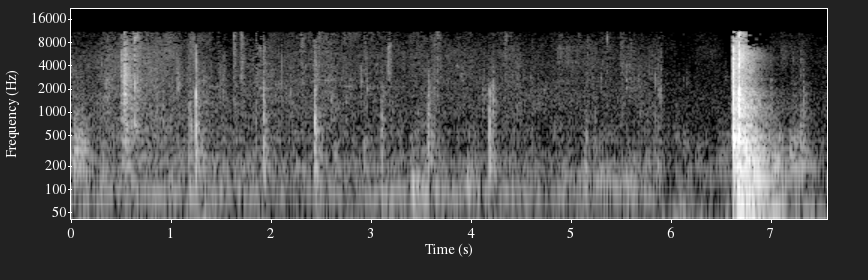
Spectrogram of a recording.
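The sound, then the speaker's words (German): Footsteps shuffle across a hard floor, then a heavy wooden church door swings shut with a loud, booming thud that rings out briefly inside the church. “Der Letzte macht die Tür.”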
